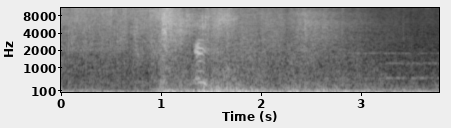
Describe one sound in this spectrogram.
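A fireball bursts with a roar.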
